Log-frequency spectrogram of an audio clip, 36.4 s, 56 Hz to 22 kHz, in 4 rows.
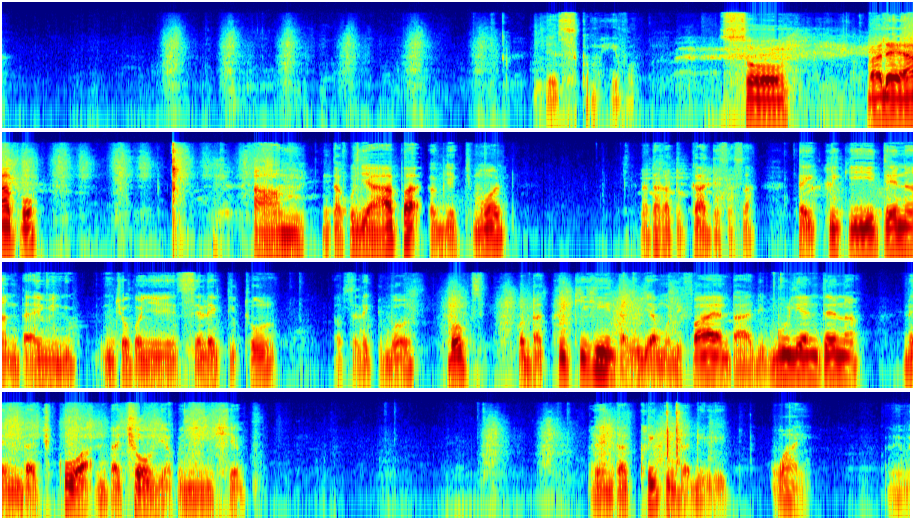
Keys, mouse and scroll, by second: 5.5-6.6 scroll down 2, 6.6-9.6 middle drag, 12.7-14.1 drag, 14.1-17.1 middle drag, 17.1 drag, 18.6-21.3 drag, 26.1-27.6 drag, 27.8 click, 31.3-33.1 drag, 34.1 Delete, 35.3-36.4 middle drag.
